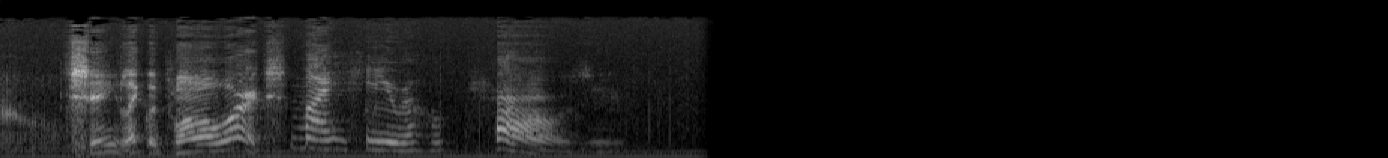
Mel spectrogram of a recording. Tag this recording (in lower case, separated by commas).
speech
